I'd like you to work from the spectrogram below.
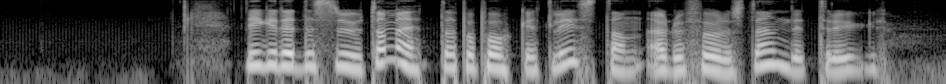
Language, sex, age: Swedish, female, 30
